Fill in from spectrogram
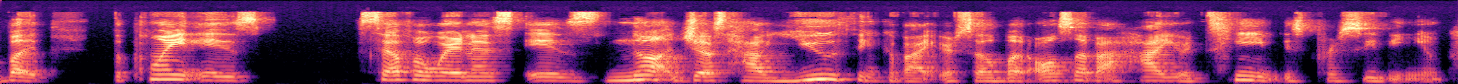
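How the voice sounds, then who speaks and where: Middle-aged woman from Nigeria, low-ish voice, conversational webinar presenter. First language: English. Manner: conversational, uses personal anecdotes. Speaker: webinar speaker.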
